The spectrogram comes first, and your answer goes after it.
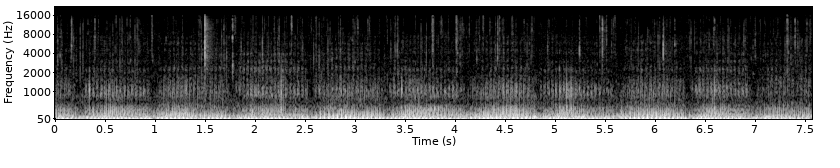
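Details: Cat purr as a low, rhythmic rumble, its inhale-exhale cycles repeating about every 0.6 seconds, partly masked by frequent bright crackles and pops from a burning fireplace.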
